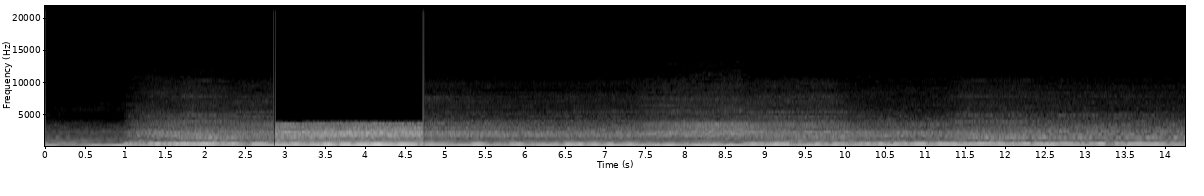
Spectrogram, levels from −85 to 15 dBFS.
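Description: At 2.85 s the sound drops out for about 20 ms, then returns dull and boxy. Nothing above 3.8 kHz gets through, so the top end is gone. The level shifts by about 5 dB, and a faint new background noise sits well below the signal. The likely cause is an input switched to a poorer device, a narrower-band microphone with its own tone and noise floor. At 4.74 s the original brightness returns.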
